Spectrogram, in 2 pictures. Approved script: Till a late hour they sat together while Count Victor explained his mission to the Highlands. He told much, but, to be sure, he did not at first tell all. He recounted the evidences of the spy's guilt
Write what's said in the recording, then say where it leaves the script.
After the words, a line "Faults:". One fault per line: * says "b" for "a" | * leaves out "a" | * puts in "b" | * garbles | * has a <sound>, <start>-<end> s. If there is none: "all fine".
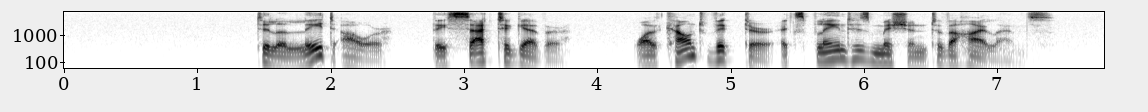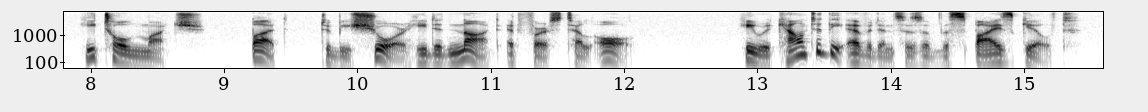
Till a late hour they sat together while Count Victor explained his mission to the Highlands. He told much, but, to be sure, he did not at first tell all. He recounted the evidences of the spy's guilt
Faults:
all fine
